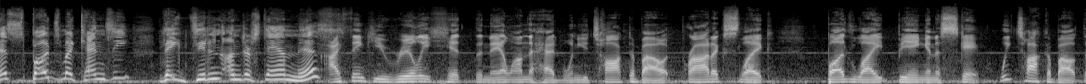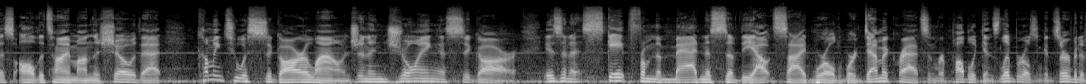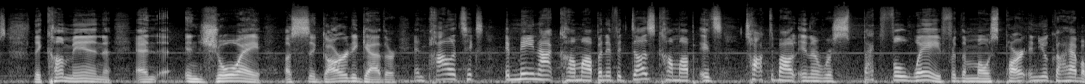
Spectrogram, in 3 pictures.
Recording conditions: busy venue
